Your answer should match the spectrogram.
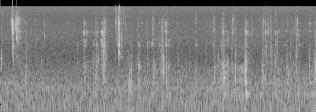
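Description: A person chewing a mouthful of chili cheese rice casserole, with many short, irregular wet mouth clicks.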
